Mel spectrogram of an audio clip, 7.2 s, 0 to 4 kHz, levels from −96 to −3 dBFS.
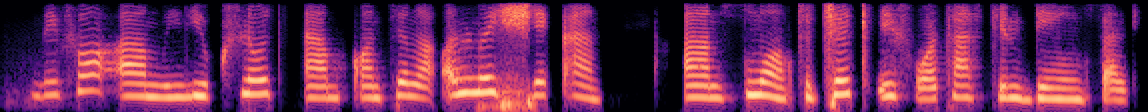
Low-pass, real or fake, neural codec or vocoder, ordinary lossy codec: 3.6 kHz; fake; codec, 16 kHz, 0.5 kbps, X-Codec, HuBERT features, trained on balanced general audio; none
